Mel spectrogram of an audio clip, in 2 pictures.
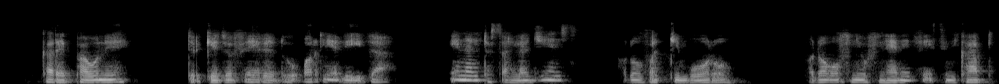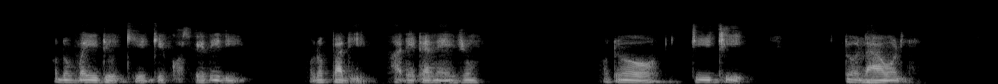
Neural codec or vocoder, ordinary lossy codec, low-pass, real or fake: codec, 16 kHz, 1 kbps, X-Codec, WavLM features, trained on Multilingual LibriSpeech; AAC, 32 kbps; 7.2 kHz; fake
